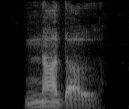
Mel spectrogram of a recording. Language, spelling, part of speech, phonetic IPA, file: Polish, nadal, adverb, [ˈnadal], Pl-nadal.ogg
